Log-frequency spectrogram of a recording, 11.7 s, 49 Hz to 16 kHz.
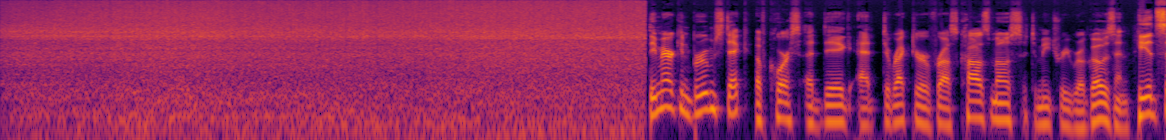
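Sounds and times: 
Falcon 9 rocket engines roaring at liftoff: 0.0 - 6.5
speech: 6.5 - 11.6.

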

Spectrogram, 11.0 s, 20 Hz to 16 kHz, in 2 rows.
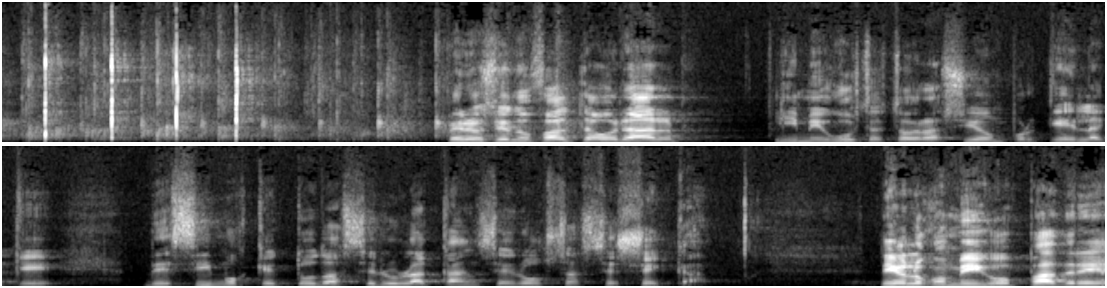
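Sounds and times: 
hand claps: 0.0 - 2.8
speech: 2.2 - 9.2, 9.9 - 11.0.

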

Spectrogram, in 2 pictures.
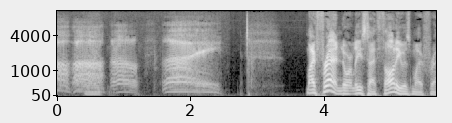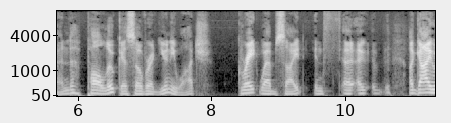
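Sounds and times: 
person groaning: 0.0 - 2.5
speech: 3.7 - 11.3.

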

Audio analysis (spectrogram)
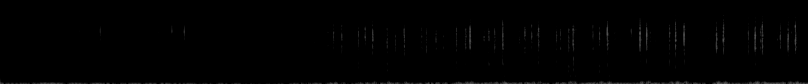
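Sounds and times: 
rapid crisp tapping: 3.0 - 8.0.

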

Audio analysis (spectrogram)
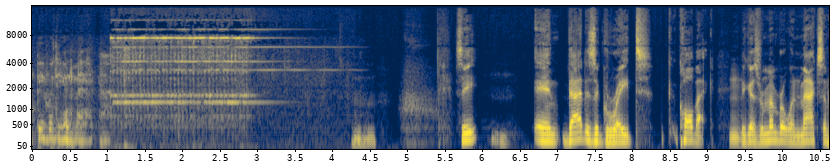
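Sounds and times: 
speech: 0.0 - 1.0, 4.3 - 4.7, 5.7 - 10.6
telephone bell ringing with a metallic trill: 1.0 - 4.3.

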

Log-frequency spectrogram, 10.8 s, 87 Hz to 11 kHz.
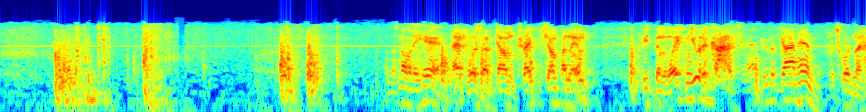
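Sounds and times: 
wooden door being kicked open with heavy thuds and bangs: 0.7 - 2.6, 3.4 - 4.1
speech: 5.3 - 10.8.

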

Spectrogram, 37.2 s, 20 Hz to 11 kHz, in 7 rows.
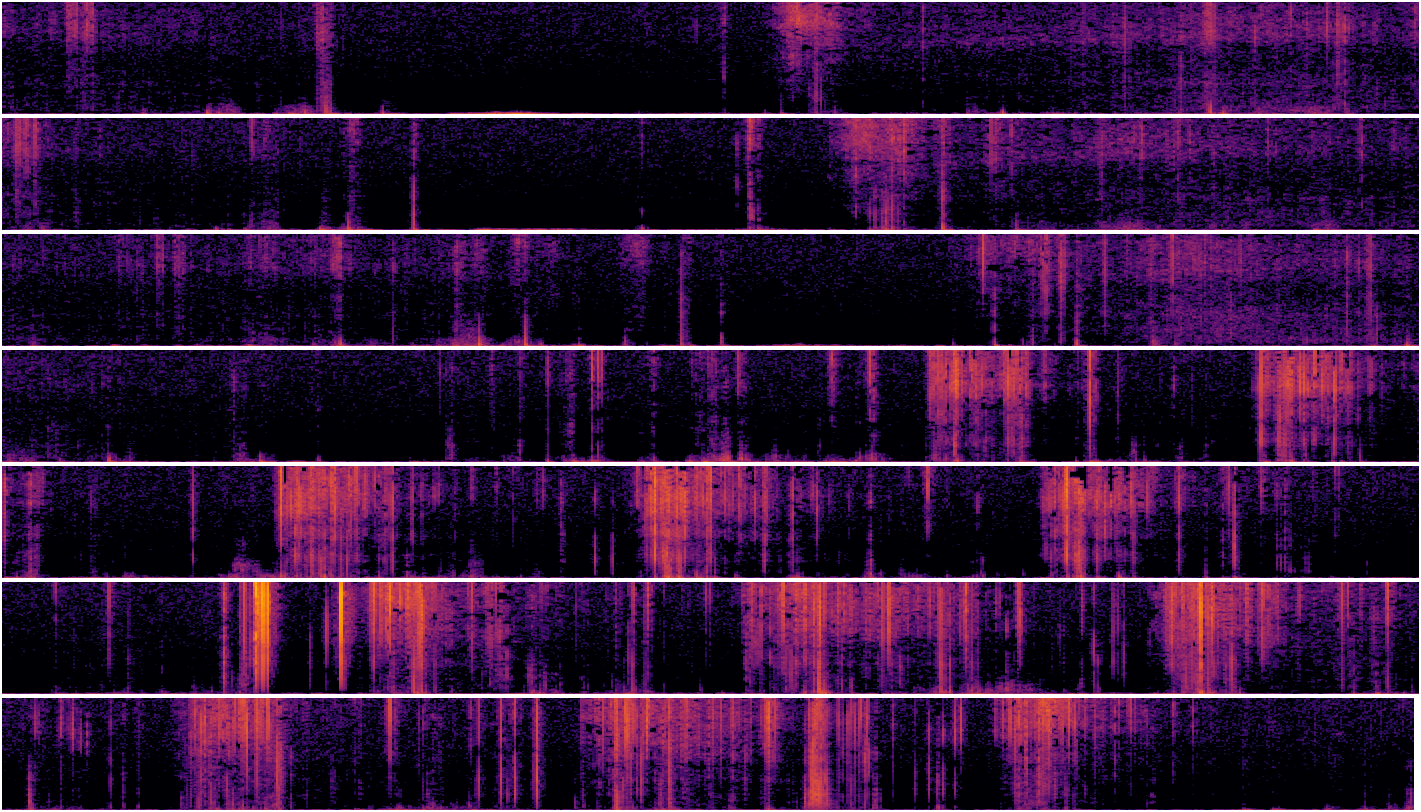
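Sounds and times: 
sharp crackly pops: 0.0 - 1.5, 2.6 - 7.0, 7.6 - 13.6, 14.2 - 37.1
crinkles: 2.6 - 6.9, 7.7 - 13.4, 14.2 - 37.1
soft handling of something sticky and squishy: 27.4 - 36.2.

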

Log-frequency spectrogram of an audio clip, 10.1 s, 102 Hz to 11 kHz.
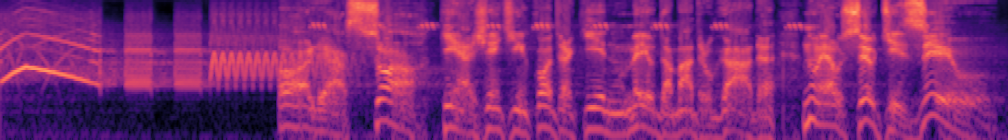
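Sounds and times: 
police car siren cycling through whoop, blasts and yelp: 0.0 - 3.6
speech: 2.8 - 9.9.

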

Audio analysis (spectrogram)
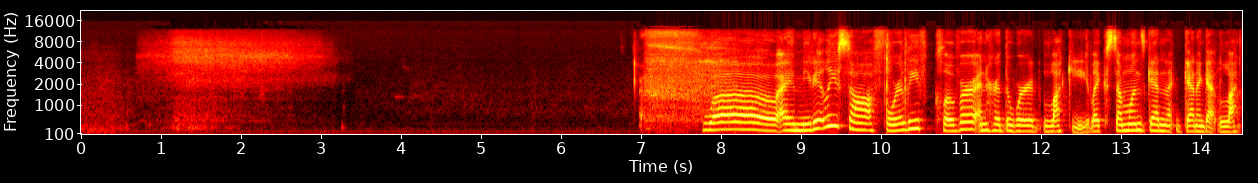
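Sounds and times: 
low steady hum: 0.0 - 14.4
deep breathing during a guided breathing exercise: 0.6 - 3.4, 6.9 - 7.9
speech: 7.8 - 14.4.

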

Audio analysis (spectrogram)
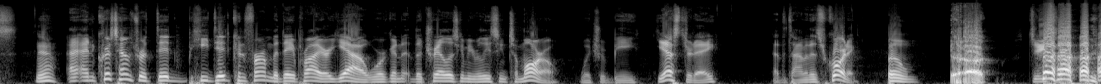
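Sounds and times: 
speech: 0.0 - 10.9
short loud voiced burp: 9.5 - 10.1.

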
